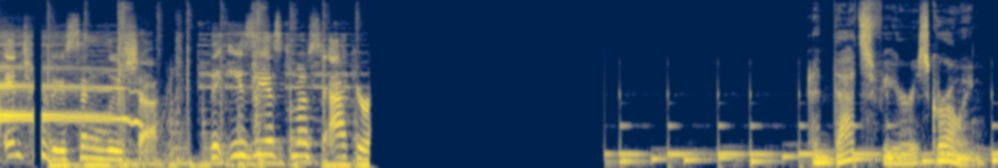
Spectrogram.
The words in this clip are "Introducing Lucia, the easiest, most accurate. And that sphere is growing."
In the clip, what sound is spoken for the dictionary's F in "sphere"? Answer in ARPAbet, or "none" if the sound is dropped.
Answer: F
